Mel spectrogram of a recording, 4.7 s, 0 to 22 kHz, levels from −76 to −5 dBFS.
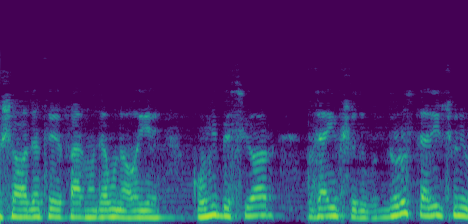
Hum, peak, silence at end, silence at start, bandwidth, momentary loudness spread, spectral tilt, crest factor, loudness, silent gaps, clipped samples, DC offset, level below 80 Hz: none; -10 dBFS; 0 s; 0 s; 4.3 kHz; 8 LU; -10.5 dB/octave; 14 dB; -23 LUFS; none; under 0.1%; under 0.1%; -58 dBFS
